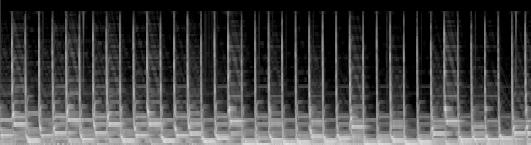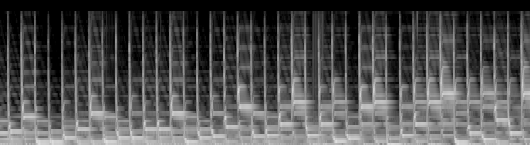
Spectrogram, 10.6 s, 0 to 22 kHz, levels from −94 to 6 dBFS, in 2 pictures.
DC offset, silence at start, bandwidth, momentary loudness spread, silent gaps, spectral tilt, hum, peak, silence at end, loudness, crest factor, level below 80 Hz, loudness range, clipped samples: under 0.1%; 0 s; 19.5 kHz; 2 LU; none; -3.5 dB/octave; none; -2 dBFS; 0 s; -13 LUFS; 10 dB; -26 dBFS; 1 LU; under 0.1%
